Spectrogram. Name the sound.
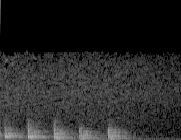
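knocking on a door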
